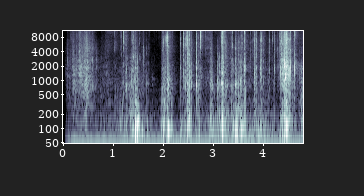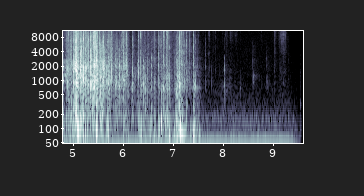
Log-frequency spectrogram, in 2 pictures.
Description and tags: Parer bag Foley manipulating
opening, paper, foley, bag, plastic, plastic-bag, bolsa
